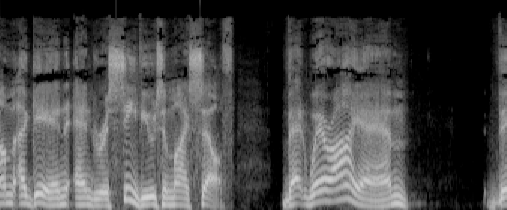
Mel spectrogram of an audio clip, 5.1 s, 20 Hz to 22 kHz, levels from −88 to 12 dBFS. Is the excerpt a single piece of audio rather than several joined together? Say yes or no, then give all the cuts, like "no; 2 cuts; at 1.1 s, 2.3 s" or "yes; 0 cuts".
yes; 0 cuts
